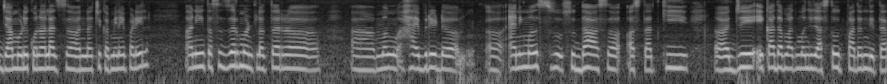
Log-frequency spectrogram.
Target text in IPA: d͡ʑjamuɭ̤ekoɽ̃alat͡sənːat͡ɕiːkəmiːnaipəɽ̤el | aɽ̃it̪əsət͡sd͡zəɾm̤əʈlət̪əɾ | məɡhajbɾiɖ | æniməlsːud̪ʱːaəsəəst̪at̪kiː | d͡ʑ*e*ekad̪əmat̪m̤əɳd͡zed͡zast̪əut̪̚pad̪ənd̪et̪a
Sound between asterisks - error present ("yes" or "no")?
no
